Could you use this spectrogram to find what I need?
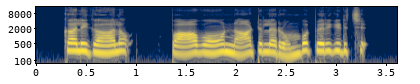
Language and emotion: Tamil, sad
